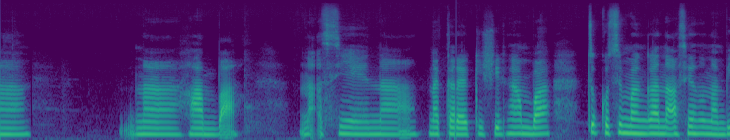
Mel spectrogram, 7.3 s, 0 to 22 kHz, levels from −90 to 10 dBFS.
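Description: At 0.31 s and again at 4.55 s the speech hits a CD skip: the laser jumps to another turn of the spiral, so after a very short mute you hear a tick or short gap and the playback picks up from a different spot on the disc.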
